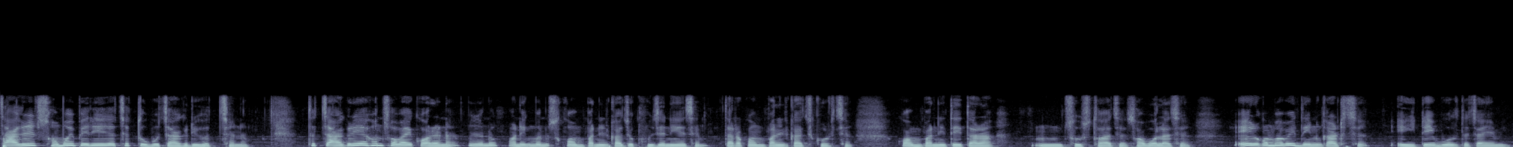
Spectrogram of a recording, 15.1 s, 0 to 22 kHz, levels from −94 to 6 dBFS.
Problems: background sounds at intervals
